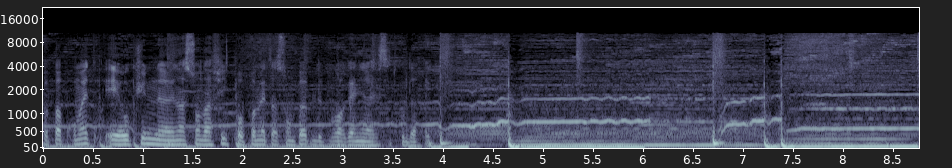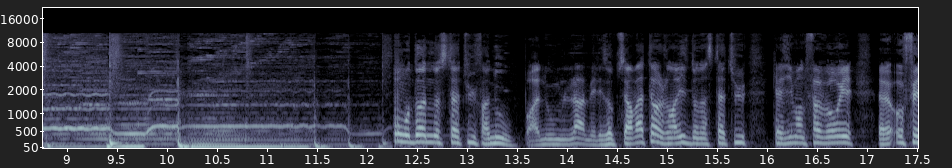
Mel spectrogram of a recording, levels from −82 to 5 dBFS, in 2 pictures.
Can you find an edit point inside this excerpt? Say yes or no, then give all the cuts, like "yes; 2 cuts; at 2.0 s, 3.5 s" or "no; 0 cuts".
yes; 1 cut; at 12.3 s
